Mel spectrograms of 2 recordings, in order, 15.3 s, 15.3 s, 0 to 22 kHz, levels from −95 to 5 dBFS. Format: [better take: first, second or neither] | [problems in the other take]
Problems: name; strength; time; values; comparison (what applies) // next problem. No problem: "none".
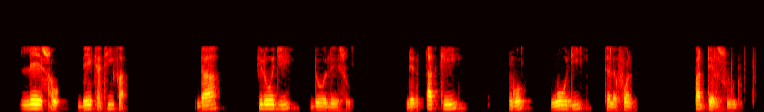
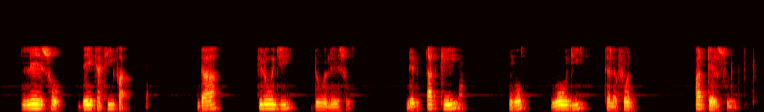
first | noise reduction (neural mask model DeepFilterNet 3)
